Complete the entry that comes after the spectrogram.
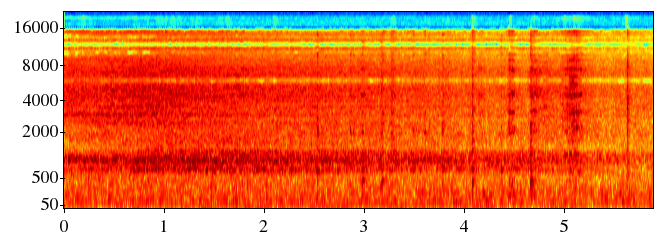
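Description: Injera batter hitting a hot pan and being spread thin: a steady, broad sizzling hiss, close and even, with a few light scraping ticks near the end.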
